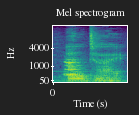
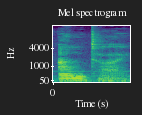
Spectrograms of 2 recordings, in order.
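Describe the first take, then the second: First: The two words blend into one reduced word. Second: The two words blend into one reduced word.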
